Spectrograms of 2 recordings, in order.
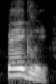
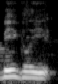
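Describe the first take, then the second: First: The first vowel sounds like 'bag'. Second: The first vowel sounds like 'bee'. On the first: The speaker calls it right. "It's Bagley" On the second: The speaker calls it wrong. "Am I pronouncing that right"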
